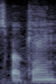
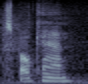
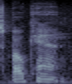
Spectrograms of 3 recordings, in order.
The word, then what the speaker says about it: Spokane: Well, let me tell you, if I'd have been from uh 50 mi outside of Spokane, Spokane, it's pronounced Spokane.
